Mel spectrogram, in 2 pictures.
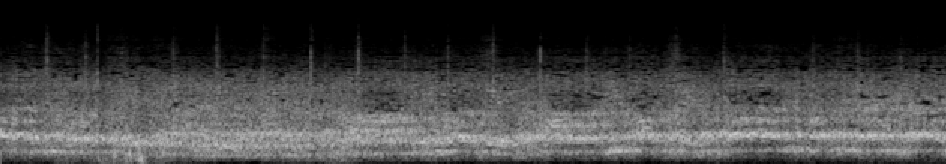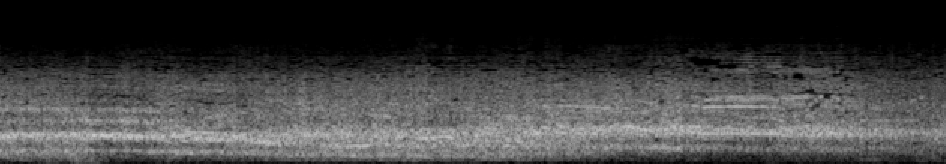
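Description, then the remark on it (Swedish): A large crowd of Tottenham fans at the Tottenham versus Manchester City football match in London chants "Are you watching Harry Kane" in unison, a loud, steady wall of voices, then breaks into cheering at the end of the match as the chant gives way to roaring applause and whoops. “Are you watching Harry Kane, sjöng publiken, och sedan jubel för matchslutet.”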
